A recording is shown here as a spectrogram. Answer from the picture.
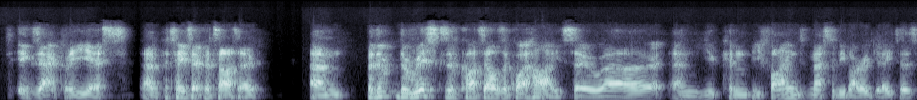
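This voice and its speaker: A man speaks in a British accent at a moderate pace. His pitch is fairly low. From UK. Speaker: lawyer. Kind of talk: interview. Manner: halting, many fillers.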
